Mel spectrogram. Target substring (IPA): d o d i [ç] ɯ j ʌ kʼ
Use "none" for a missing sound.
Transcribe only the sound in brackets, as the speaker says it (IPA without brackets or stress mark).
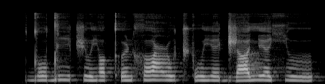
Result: t͡ʃ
